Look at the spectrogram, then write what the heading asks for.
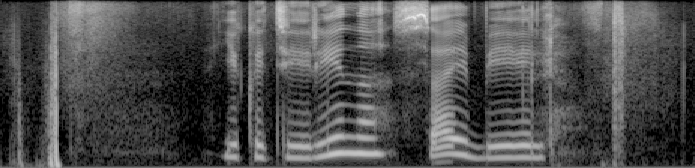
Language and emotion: Russian, neutral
